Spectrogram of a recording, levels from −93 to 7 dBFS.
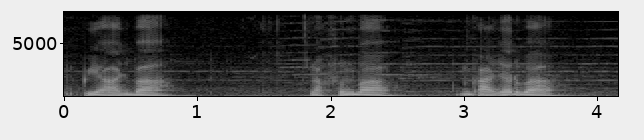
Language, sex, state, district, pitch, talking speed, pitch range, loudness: Bhojpuri, male, Bihar, Sitamarhi, 105 Hz, 85 wpm, 105-110 Hz, -34 LUFS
